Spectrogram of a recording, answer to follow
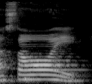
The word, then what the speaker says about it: สร้อย: สร้าง ให้ อ่าน ว่า สร้าง สร้อย อ่าน ว่า สร้อย สระ น้ำ อ่าน ว่า สระ น้ำ นะ คะ ก็ จะ ไป คือ ท.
